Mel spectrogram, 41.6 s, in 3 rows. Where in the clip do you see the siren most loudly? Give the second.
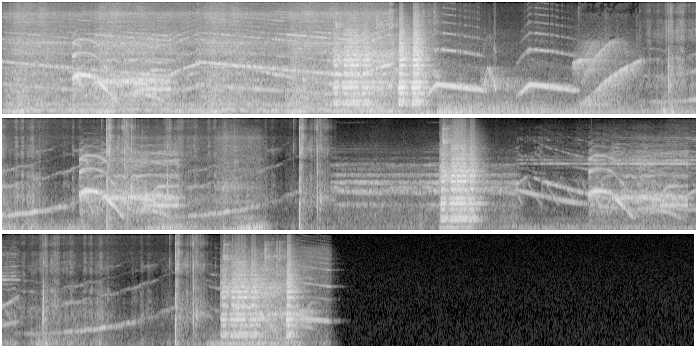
9 s.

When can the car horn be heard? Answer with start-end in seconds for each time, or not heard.
6.6-8.4, 22.6-23.4, 32.1-33.6.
